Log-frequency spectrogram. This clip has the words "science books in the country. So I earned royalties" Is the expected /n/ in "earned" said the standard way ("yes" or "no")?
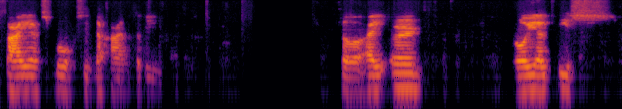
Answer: no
